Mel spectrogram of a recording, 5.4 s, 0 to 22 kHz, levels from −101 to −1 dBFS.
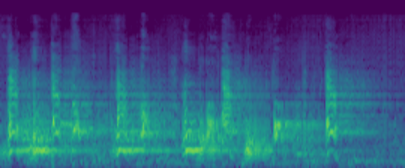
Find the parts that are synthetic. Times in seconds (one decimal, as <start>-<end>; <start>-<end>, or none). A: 0.0-5.4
